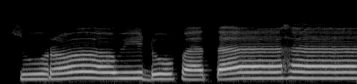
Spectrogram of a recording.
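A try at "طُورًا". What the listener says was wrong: Bukan suro, turo. Suro, turo. Bibirnya kurang ngebuka. Mungkin benar mau turo ya. Tapi kedengarannya kayak suro. Turo, ayo. Turo.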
